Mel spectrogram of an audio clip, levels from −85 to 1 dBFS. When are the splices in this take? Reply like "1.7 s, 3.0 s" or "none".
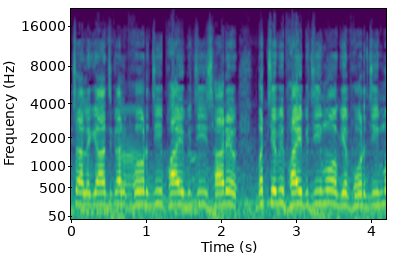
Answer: none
